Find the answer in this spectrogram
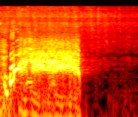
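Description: Loud, shrill screeching of a swarm of demobats, about a second long, trailing off into a fading hiss.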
